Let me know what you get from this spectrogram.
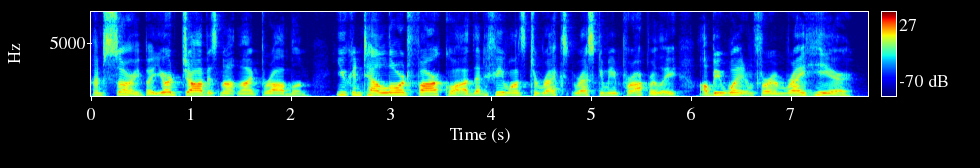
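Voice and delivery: high, loud, haughty refusal; haughty princess. Acted. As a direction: dismiss him like royalty. Voicing Fiona.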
